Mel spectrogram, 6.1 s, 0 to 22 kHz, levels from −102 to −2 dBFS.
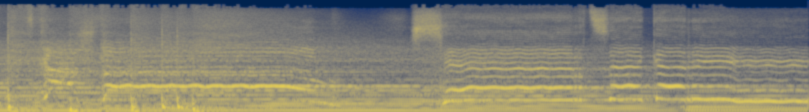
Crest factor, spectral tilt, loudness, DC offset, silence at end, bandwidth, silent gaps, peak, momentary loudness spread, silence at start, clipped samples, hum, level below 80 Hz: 14 dB; -4 dB/octave; -17 LUFS; under 0.1%; 0 s; 18 kHz; none; -4 dBFS; 5 LU; 0 s; under 0.1%; none; -28 dBFS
